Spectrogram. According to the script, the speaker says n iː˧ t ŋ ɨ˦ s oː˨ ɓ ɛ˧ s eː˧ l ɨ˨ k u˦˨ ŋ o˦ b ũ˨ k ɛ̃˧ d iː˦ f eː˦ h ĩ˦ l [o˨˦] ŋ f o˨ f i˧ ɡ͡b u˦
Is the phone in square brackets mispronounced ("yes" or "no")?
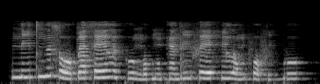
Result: no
